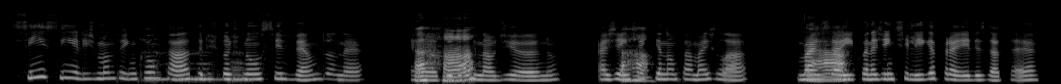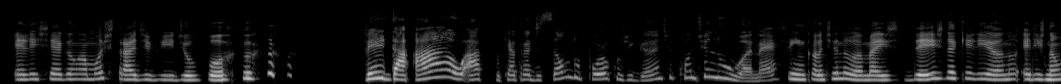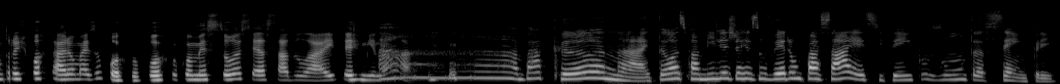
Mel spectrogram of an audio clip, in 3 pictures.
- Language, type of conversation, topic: Portuguese, podcast, Me conta uma história de família que todo mundo repete nas festas?
- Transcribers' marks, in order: laugh; chuckle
